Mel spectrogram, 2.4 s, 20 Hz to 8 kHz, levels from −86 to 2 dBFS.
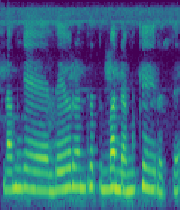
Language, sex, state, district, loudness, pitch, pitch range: Kannada, female, Karnataka, Shimoga, -17 LUFS, 230 Hz, 215-245 Hz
